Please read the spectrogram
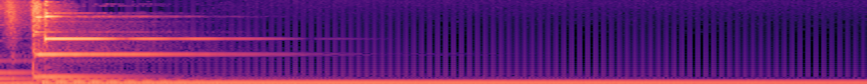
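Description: Background music: a bell-like chord struck just after the start rings out and fades over about a second and a half, above a held low bass note.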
